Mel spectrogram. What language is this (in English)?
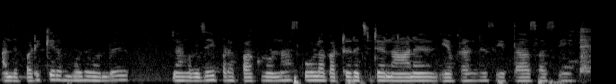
Tamil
